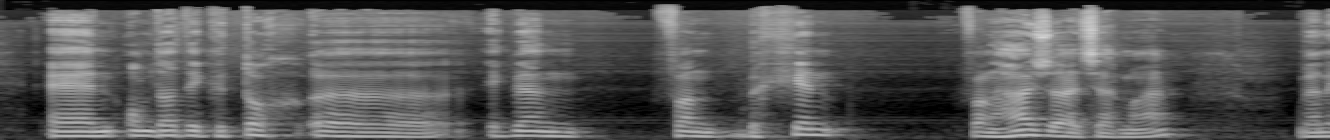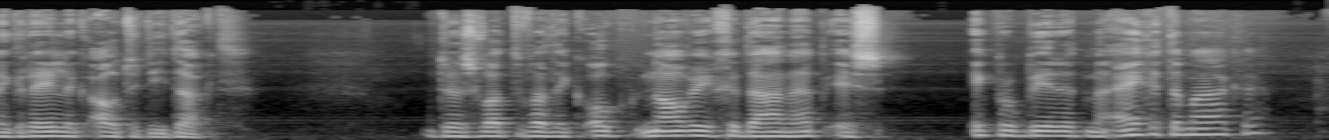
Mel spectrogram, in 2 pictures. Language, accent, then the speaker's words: Dutch; Curaçao; now in Netherlands; Ik kom zelf uit Curaçao. Dus ik bedoel, ik ben pas weliswaar hier in Nederland begonnen met spelen. Maar mijn roots liggen op Curaçao.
